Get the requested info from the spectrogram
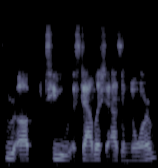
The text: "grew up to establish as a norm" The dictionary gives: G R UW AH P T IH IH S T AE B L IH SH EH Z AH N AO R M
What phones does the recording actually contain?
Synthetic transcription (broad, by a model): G R UW AH P T IH IH S T AE B L IH SH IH Z AH N AO R M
